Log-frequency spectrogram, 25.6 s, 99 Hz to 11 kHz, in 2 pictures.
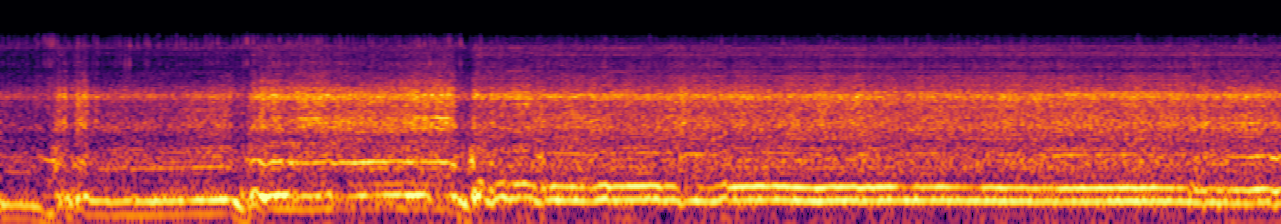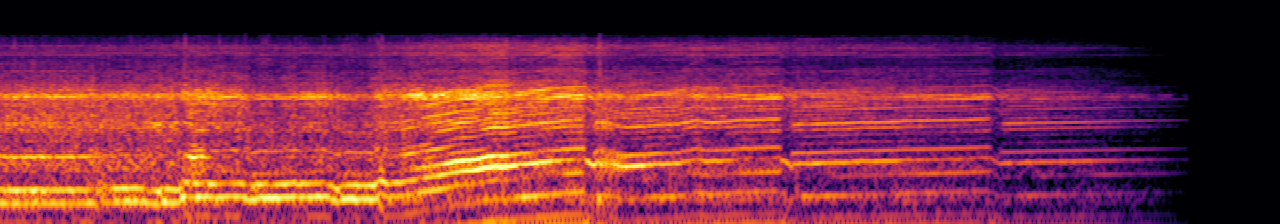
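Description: Inline-four 1000 cc sportbike engine running steadily at cruising speed, then revving hard as it accelerates, its pitch climbing in steps through about three quick upshifts and fading as it pulls away.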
